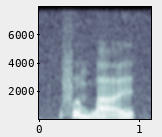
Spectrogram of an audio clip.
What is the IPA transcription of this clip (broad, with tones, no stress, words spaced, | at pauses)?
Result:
fɤ˥˩mwa̰˨˩˦ɪ̯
